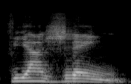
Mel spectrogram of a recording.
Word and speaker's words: viagem: see me yes so pay attention to my mouth like via jane it doesn't even close my lips don't even close to make the m sound so via jane bagan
